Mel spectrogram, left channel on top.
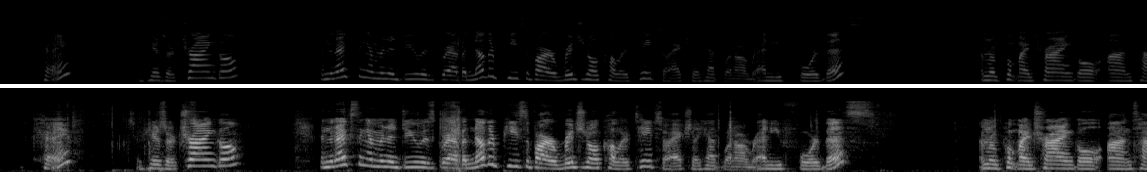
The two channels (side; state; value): left; quieter; 24.0 dB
